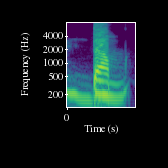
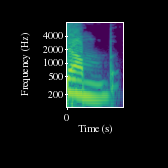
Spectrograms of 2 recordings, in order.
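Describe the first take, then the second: First: The final b is silent. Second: A b sound is heard at the end. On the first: The speaker calls it right. "So we say dumb" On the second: The speaker calls it wrong. "not dumb. Dumb is the incorrect pronunciation"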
